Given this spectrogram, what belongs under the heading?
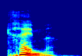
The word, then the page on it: crème: French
